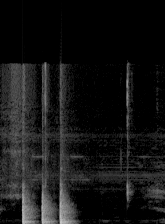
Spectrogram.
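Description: Three quick knocks on a hand-held deck of tarot cards, about a third of a second apart, the last the loudest, followed by a faint click.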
